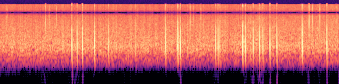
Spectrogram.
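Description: Steady thin hiss with irregular crackles and pops scattered through it, a noise texture like a vinyl-crackle effect left after the music has faded out.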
